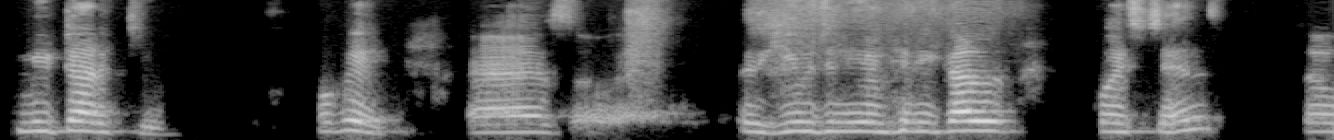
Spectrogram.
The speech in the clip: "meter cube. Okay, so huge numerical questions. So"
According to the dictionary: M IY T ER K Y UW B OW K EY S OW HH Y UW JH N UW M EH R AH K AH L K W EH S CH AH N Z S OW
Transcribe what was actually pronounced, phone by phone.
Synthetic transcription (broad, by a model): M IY T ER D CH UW OW K EY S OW HH Y UW JH N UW M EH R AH K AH L K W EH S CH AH N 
